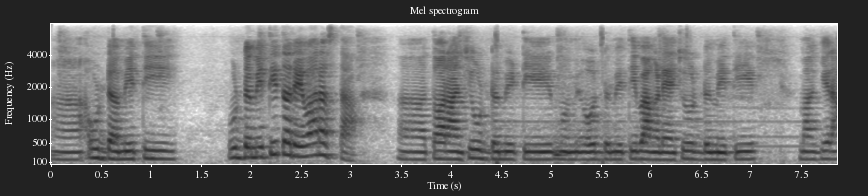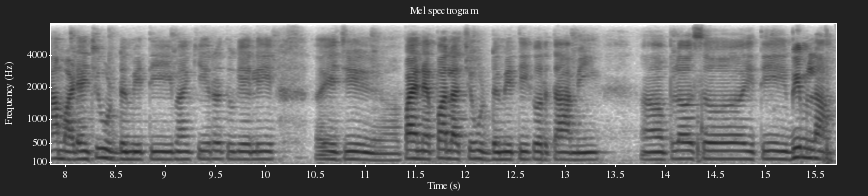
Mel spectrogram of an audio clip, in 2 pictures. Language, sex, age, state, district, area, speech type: Goan Konkani, female, 45-60, Goa, Murmgao, urban, spontaneous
